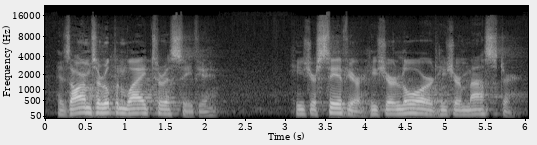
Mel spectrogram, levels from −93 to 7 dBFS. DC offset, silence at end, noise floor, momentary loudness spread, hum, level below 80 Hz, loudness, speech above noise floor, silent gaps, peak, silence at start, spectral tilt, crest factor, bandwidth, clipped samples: under 0.1%; 0.15 s; -54 dBFS; 14 LU; none; -66 dBFS; -21 LUFS; 33 dB; none; -2 dBFS; 0.15 s; -4 dB/octave; 20 dB; 18 kHz; under 0.1%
